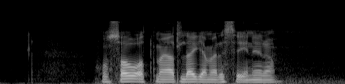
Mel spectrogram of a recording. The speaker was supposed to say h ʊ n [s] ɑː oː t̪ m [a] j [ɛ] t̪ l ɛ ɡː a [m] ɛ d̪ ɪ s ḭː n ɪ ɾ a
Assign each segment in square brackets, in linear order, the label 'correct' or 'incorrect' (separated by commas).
correct, incorrect, incorrect, correct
